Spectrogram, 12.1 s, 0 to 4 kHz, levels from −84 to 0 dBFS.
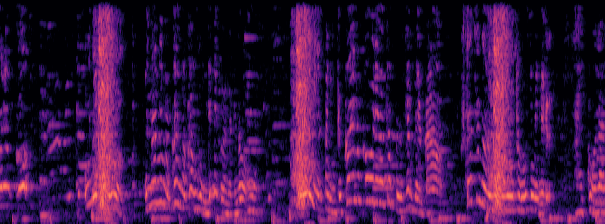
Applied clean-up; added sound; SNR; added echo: classical method WPE with log-MMSE.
